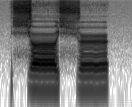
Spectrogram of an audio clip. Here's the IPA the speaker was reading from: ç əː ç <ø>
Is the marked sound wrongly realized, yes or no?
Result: no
